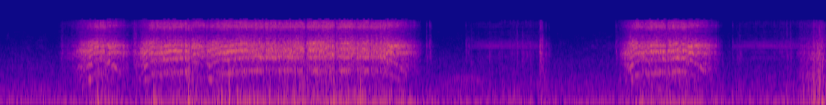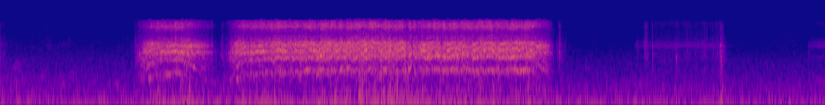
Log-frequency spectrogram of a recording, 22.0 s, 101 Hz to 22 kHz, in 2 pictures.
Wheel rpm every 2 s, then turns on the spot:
40, 130, 90, 0, 50, 0, 40, 130, 160, 30, 10.
none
